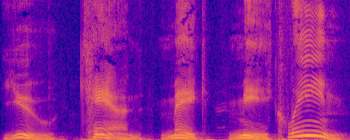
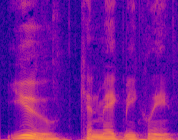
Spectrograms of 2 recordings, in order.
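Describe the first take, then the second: First: "You can make me clean" very slow, leaning on "clean"; a slow, certain declaration of faith; slow faith-filled statement. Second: "you can make me clean" drawn out softly; a quiet, trusting plea; slow faithful plea. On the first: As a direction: stretch every word, land hard on "clean". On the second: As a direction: linger on "you", low and slow. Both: Shown as a demonstration. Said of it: "Do you hear the faith in that statement?".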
